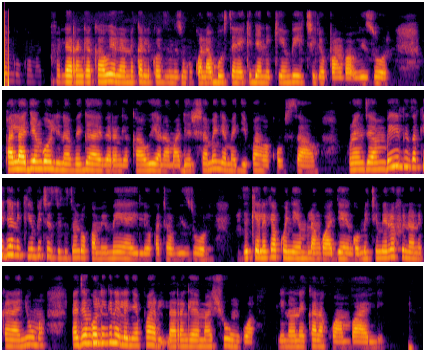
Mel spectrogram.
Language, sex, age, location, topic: Swahili, female, 18-24, Kisumu, education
